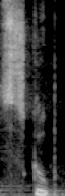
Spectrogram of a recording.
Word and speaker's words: S Coupe: should buy yeah Hyundai scoop oh an es Coupe well in Europe it was called the es Coupe in North America it was called the scoop spelled the same pronounced different I swear to you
